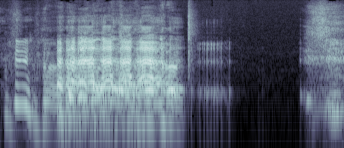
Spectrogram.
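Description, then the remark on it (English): A long, loud, croaky belch-like vocal sound rumbles for over a second, probably a voice imitating a burp, followed by a brief quieter sound and then a new voice starting. “she said, "Burp." Like, it's all the SpongeBob effects”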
